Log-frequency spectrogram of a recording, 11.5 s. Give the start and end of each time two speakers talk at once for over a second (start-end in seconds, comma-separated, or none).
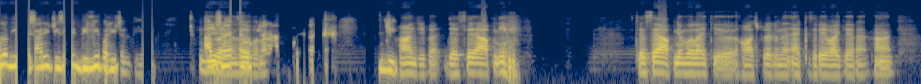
none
